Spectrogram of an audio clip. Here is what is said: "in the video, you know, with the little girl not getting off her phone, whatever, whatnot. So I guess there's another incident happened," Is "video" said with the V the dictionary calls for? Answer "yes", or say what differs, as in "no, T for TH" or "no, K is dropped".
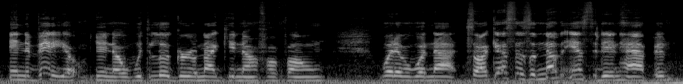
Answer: yes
